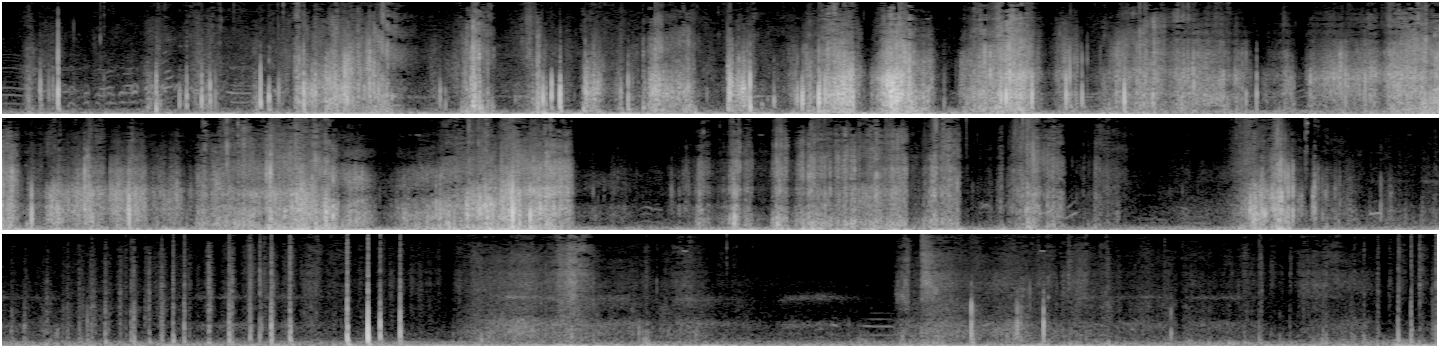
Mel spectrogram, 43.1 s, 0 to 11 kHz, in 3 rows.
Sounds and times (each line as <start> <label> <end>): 0.0 Snow Movements 36.9
37.6 Snow Movements 43.0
